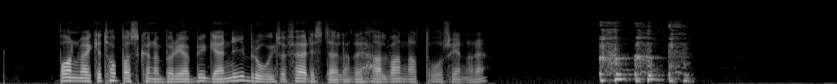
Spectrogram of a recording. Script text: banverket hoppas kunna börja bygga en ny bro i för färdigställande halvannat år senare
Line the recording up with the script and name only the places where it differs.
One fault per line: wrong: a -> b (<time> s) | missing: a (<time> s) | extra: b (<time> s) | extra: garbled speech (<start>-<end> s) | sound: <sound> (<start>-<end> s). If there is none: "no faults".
sound: cough (6.0-7.0 s)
